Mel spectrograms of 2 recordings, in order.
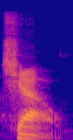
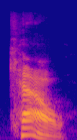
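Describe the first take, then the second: First: The word begins with a ch sound. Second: The word begins with a k sound. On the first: The speaker calls it wrong. "and not chow" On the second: The speaker calls it right. "that is pronounced cow"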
